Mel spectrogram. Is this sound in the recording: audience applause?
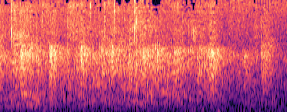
yes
